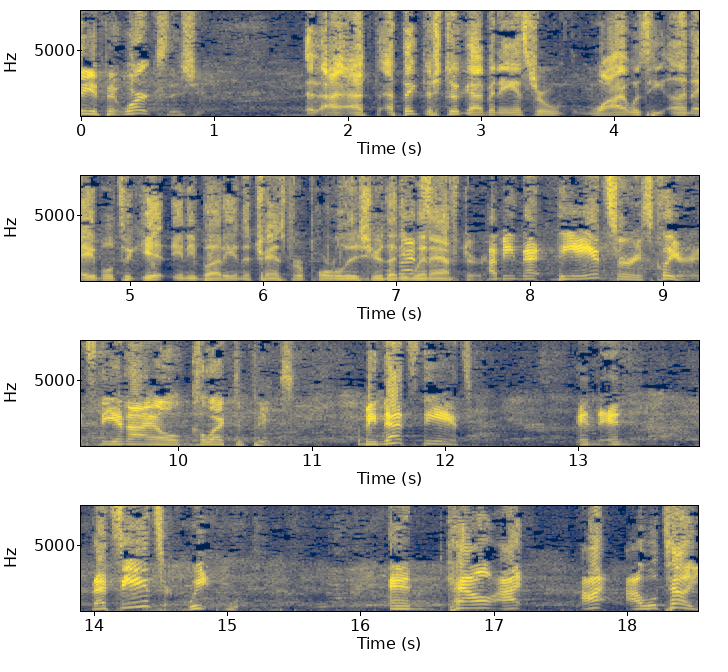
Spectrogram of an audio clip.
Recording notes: Live at the KSR Lexington Golf Scramble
